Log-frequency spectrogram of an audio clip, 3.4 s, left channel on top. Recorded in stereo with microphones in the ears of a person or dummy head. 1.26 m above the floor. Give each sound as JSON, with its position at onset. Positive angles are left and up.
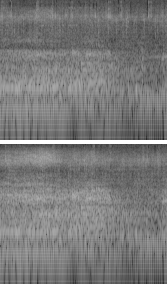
{"t": 0.0, "sound": "a vehicle", "side_deg": -45}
